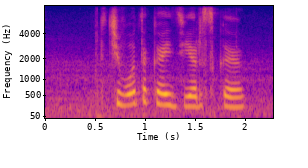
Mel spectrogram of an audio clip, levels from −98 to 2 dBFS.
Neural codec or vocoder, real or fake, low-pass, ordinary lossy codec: none; real; none; none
